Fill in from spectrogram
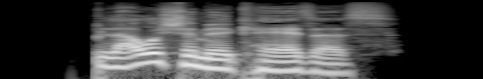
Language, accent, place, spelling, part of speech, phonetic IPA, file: German, Germany, Berlin, Blauschimmelkäses, noun, [ˈblaʊ̯ʃɪml̩ˌkɛːzəs], De-Blauschimmelkäses.ogg
- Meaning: genitive singular of Blauschimmelkäse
